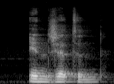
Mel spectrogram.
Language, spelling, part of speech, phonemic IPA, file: Dutch, inzetten, verb / noun, /ˈɪnzɛtə(n)/, Nl-inzetten.ogg
- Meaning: 1. to insert 2. to start off 3. to use, to employ 4. place a bet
